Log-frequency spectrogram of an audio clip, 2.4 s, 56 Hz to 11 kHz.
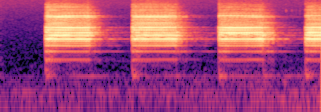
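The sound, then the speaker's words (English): An alarm marks the end of a five-minute timed segment with loud, buzzing electronic bursts. Three full blasts and the start of a fourth come at even intervals, with no voices. “The bell, an alarm will go off after 5 minutes, and it will sound like this.”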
